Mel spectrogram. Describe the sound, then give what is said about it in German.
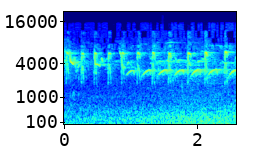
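Agitated calls of a song thrush or blackbird: a rapid run of many sharp, high chirps and short whistles repeating steadily, fairly faint and alone. “Ja, dieses Heftige ist eine Singdrossel, die aufgeregt ist wegen irgendwas. Oder ist es doch eine Amsel?”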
